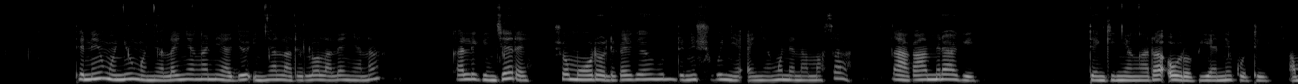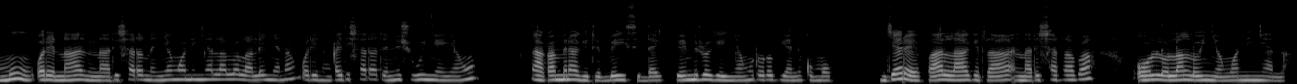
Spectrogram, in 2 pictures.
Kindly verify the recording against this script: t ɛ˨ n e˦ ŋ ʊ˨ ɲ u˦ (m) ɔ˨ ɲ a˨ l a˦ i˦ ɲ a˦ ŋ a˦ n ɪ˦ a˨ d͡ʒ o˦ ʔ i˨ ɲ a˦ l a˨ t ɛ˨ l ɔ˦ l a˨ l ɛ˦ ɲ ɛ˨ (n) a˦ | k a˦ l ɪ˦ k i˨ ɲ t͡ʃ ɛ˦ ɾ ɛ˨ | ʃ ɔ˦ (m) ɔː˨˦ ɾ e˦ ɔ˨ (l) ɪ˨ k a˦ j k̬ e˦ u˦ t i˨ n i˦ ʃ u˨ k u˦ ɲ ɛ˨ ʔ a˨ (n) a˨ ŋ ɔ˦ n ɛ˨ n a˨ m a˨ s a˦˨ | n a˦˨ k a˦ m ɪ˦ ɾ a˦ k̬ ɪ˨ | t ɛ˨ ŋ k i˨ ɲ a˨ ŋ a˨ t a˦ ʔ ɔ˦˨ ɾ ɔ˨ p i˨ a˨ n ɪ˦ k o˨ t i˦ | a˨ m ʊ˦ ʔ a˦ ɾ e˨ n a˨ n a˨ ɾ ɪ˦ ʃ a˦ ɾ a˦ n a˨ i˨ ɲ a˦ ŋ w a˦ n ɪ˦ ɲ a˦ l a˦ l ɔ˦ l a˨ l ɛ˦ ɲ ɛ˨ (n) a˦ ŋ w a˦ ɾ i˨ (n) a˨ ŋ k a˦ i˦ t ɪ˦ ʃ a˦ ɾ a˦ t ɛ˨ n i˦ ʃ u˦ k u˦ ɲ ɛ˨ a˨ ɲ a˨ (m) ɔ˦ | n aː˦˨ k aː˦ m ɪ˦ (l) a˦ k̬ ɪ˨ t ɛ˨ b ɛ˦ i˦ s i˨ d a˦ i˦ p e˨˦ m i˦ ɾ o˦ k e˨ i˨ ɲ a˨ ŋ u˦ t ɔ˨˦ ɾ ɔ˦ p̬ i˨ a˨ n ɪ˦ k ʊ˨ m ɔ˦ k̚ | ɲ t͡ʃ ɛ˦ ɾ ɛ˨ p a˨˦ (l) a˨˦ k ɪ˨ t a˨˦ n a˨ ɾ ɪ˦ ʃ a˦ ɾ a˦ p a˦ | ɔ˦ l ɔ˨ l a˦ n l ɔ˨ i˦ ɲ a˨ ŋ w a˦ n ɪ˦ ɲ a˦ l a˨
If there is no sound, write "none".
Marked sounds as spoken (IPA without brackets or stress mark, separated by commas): ŋ, n, m, l, ɲ, n, n, ŋ, ɾ, l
